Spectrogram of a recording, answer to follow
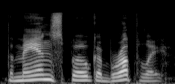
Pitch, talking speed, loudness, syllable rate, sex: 180 Hz, 135 wpm, -18 LUFS, 5.0 syllables/s, male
